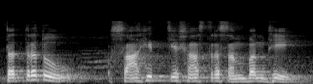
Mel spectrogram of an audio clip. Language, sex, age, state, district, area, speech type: Sanskrit, male, 60+, Telangana, Jagtial, urban, spontaneous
